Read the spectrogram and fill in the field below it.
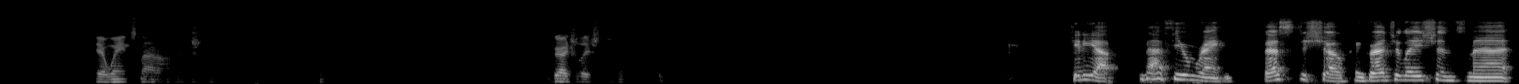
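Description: A woman speaks calmly over an online call, in short remarks with long pauses.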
